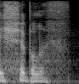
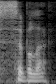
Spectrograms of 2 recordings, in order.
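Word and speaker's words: shibboleth: some sort of um there's a biblical term shibilith and he said he said can you see shibilith And the and the response was cibilith. He could not pronounce it.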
